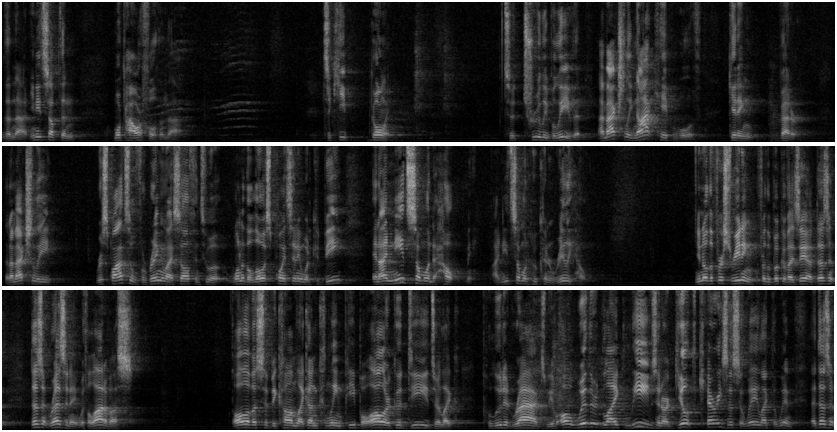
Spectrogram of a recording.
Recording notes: Delivered at Christ the King Church, Kansas City, KS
